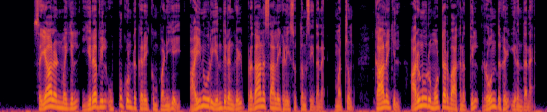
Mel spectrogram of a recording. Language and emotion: Tamil, neutral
